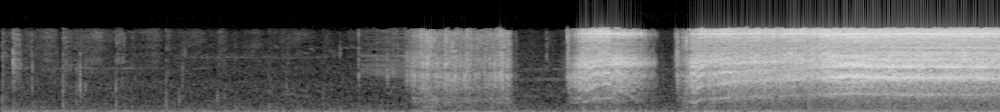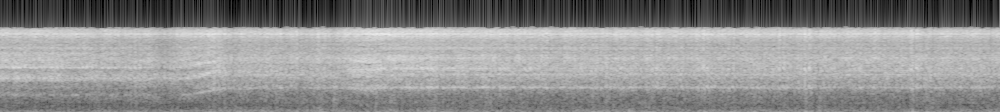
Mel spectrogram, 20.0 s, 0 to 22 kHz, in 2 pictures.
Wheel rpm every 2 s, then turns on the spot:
0, 0, 20, 80, 160, 170, 220, 230, 230, 230.
none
